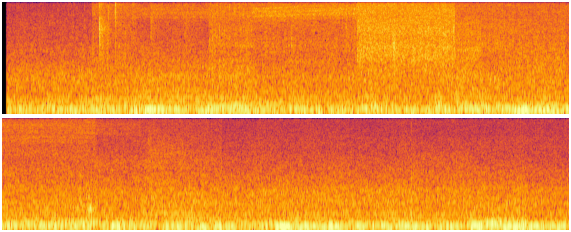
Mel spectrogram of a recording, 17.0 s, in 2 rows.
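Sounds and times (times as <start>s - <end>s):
food sizzling in a frying pan: 1.4s - 8.5s.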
